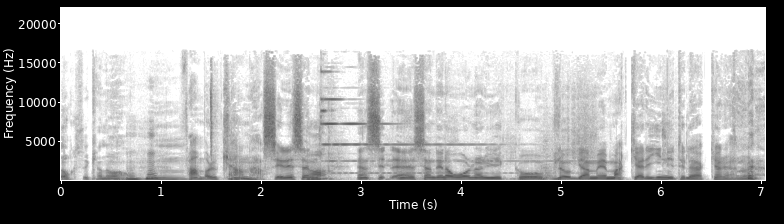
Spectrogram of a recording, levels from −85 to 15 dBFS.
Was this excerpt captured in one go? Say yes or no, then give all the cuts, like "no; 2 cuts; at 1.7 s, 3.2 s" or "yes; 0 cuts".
yes; 0 cuts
